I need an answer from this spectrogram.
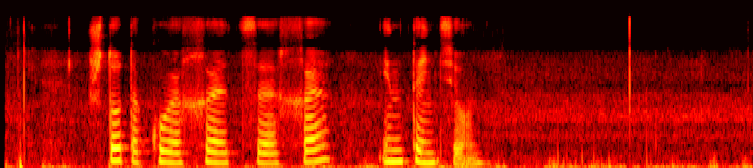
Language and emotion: Russian, neutral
